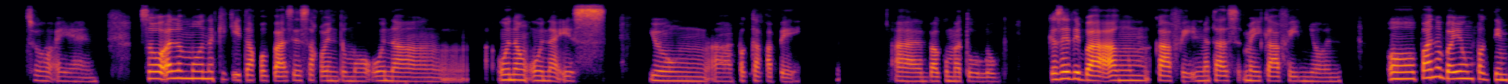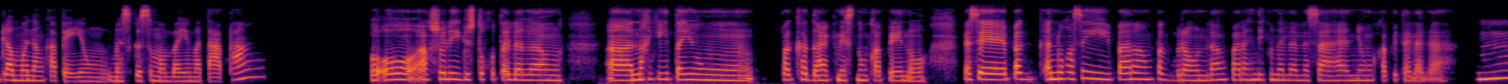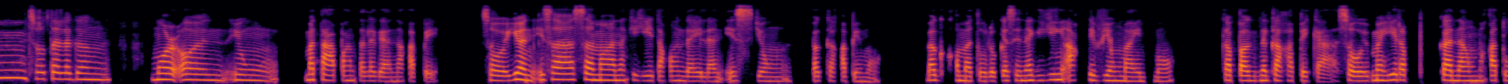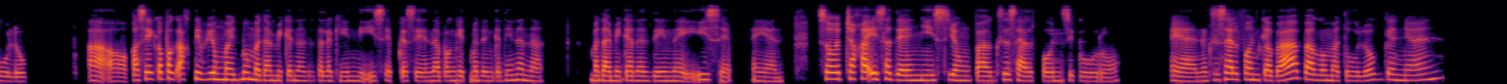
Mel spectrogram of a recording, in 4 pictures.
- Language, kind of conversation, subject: Filipino, advice, Paano ko mapapanatili ang regular na oras ng pagtulog araw-araw?
- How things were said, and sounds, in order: dog barking; tapping; other background noise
